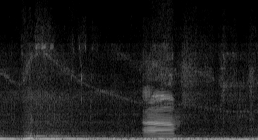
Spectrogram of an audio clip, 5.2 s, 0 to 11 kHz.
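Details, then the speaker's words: Fox body Mustang V8 idling with steady high blower-like whine from back of engine near bellhousing, not the belt; cause unknown. "hi guys I don't know if you hear that that's squealing that sounds like a damn blower I promise I have not put a blower on this car"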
